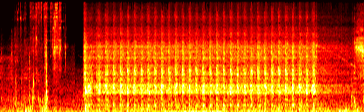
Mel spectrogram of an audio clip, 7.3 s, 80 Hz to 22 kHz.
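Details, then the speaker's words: Volvo 240 with K-Jetronic fuel injection: even starter churning at about 3.5 beats a second, never firing. Cranks without starting because fuel is constantly leaking and flooding the cylinders with too much fuel. "nothing weird there's our culprit it's flooding the cylinder with uh way too much fuel I don't know why it's doing that"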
